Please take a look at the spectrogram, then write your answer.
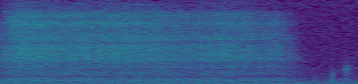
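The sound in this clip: A deep breath during a breathing exercise, a steady airy hiss lasting about two seconds that then stops abruptly, leaving near silence.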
